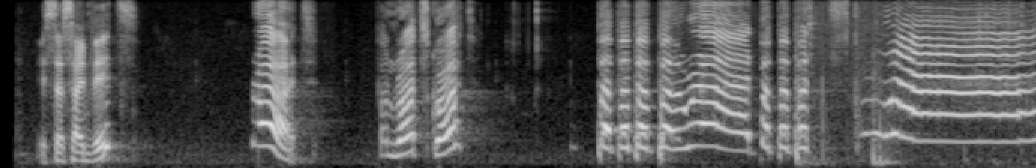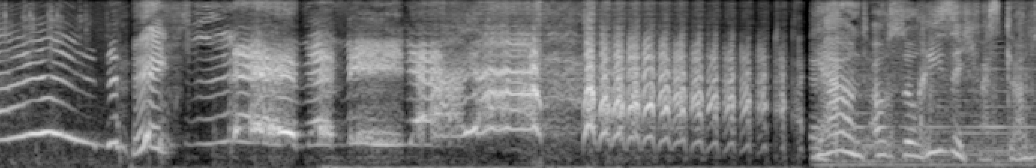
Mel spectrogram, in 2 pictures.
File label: Toon Anime; Toon Chargen Anime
